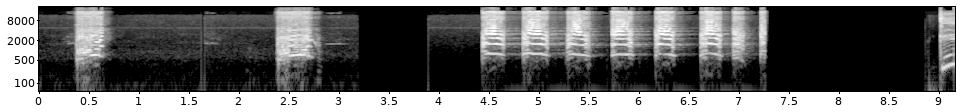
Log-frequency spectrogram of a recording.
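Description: A goose gives loud, nasal honks, first two single blasts, then a rapid run of harsh calls.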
